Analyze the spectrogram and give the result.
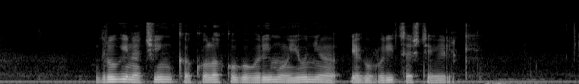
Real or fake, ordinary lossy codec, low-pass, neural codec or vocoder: real; none; 7.2 kHz; none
